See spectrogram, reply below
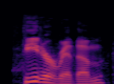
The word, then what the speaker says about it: Theatrhythm: I want to stop us at the pronunciation of Theater Rhythm or Theatrhythm. The announcer in the direct said Theater Rhythm, which I guess makes sense.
